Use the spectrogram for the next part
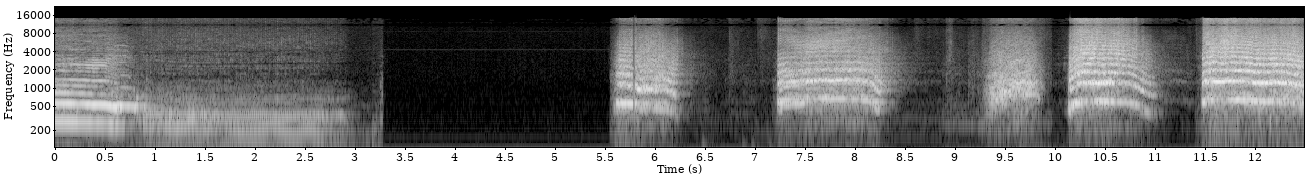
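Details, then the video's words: Elephant trumpeting: a short harsh call and low rumble first, then after a silent gap five loud, brassy trumpet blasts of about one second each, harmonic-rich with slightly wavering pitch, separated by brief pauses. "Elephant Sounds"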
